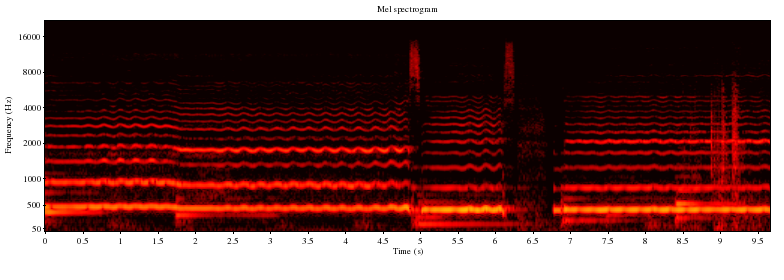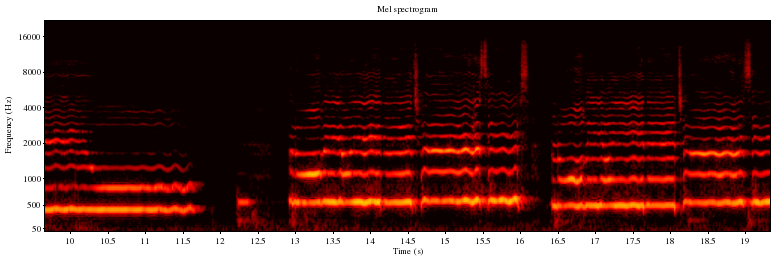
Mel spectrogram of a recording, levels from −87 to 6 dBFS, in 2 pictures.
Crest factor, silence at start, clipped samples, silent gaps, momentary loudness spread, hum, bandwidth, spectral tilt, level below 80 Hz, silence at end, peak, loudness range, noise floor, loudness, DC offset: 16 dB; 0 s; under 0.1%; none; 10 LU; none; 15 kHz; -3.5 dB/octave; -76 dBFS; 0 s; -20 dBFS; 7 LU; -72 dBFS; -35 LUFS; under 0.1%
